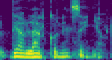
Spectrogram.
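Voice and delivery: soft remorseful whisper. Acted. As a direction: confess it in a hush. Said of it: "susurro en la prédica". (susurro arrepentido)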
